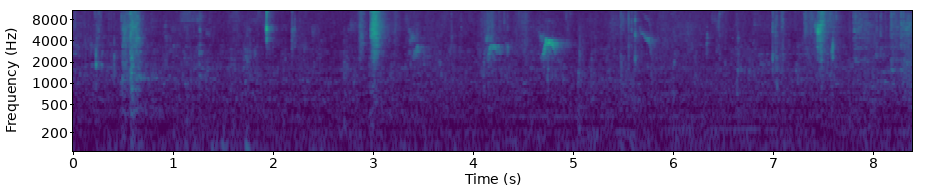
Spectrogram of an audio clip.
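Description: Quiet eating sounds: kernels bitten and chewed off a grilled corn cob, with scattered small mouth clicks. Faint bird chirps now and then, a couple of them about four to five seconds in.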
